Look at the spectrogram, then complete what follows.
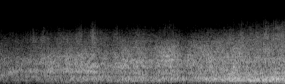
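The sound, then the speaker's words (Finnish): A loud, continuous roar of fighter jets performing daring flight manoeuvres overhead at a Saudi Arabian military parade in late April, a broad rushing engine noise that swells slightly toward the end, with no voices. “Hävittäjälentäjien huimapäisten lentokuvioiden sijaan paraatin hämmästyttävin veto oli Kiinasta 27 vuotta sitten hankittujen ohjusten tuominen julkisuuteen ensimmäistä kertaa.”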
